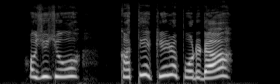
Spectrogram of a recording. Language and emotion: Tamil, fearful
